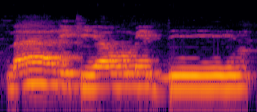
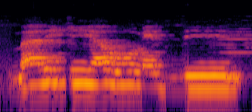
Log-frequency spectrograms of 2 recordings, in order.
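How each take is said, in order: First: The first vowel of Maliki is long. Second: The first vowel of Maliki is short. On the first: "ada yang mimnya panjang" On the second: "ada mimnya yang pendek"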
